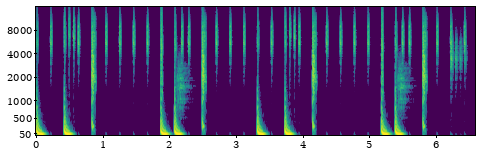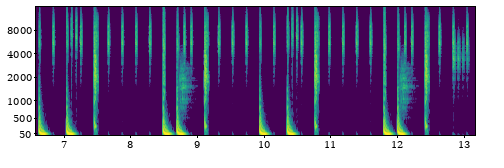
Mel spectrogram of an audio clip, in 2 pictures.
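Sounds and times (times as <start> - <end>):
dreamy drums: 0.0 - 0.7, 1.9 - 2.6, 3.3 - 4.0, 5.2 - 7.5, 8.4 - 9.3, 10.0 - 10.6, 11.8 - 13.1.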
